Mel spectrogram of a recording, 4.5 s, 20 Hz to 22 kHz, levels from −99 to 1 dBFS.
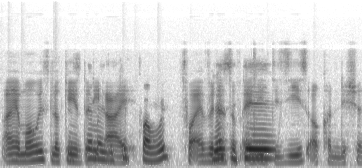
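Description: At 3.14 to 3.21 s, loose connector crackle: a worn contact briefly breaks the line, chopping the speech into a scratchy burst, seen as ragged broadband spikes.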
